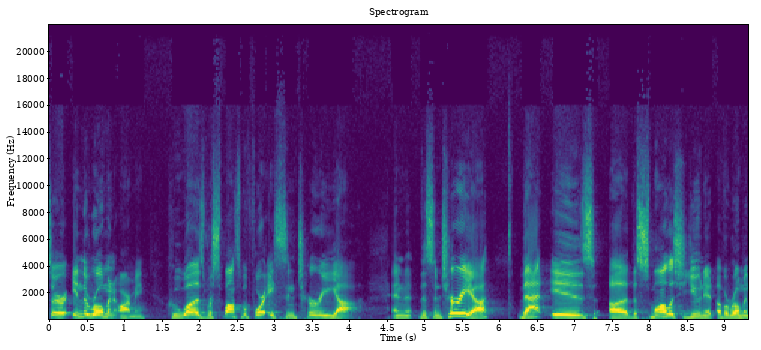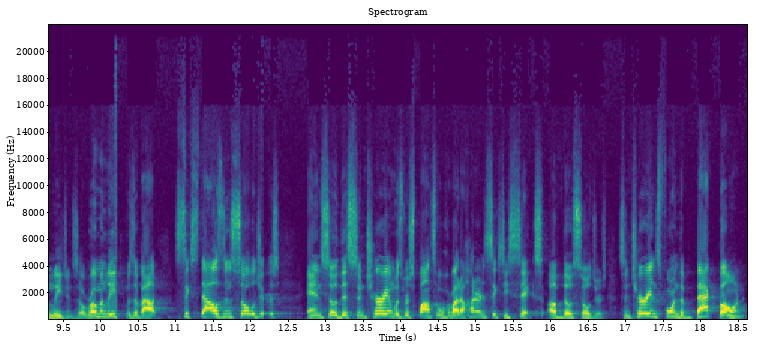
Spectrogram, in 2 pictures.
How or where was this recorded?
large echoing room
